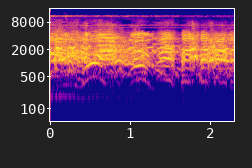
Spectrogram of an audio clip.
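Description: Laughter: a quick run of short notes that rise and fall in pitch.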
